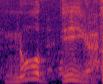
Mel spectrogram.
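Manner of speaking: muy lento y bajito, pasmado; atónito. Retold or imitated. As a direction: responde alargando las palabras, en voz baja. Marido responde atónito, cauteloso. (asombro contenido, imitado)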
